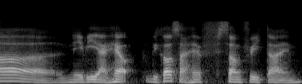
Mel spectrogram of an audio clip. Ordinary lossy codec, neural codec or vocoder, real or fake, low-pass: none; codec, 16 kHz, about 1 kbps, DyCAST, with the encoder's durations; fake; none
